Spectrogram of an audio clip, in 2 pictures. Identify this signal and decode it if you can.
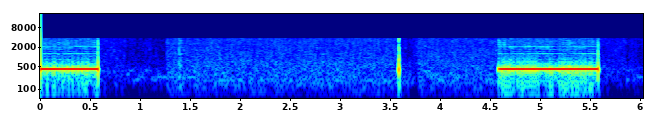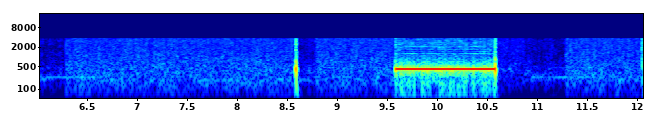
Ringback tone (Europe, 425 Hz).
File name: out- -2002- - - .705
